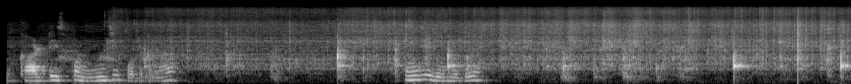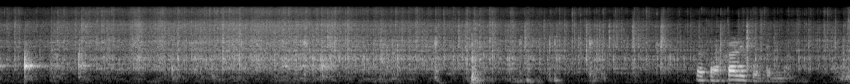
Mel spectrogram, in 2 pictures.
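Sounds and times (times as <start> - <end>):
vegetables sizzling in oil: 0.6 - 17.0
spatula stirring in pan: 1.1 - 15.3
spatula knocking against pan: 7.3 - 7.6, 8.3 - 9.4.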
